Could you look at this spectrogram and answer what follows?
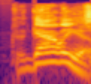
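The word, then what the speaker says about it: Gallyot: So my real last name is French, G-A-L-L-Y-O-T. T is silent. When I was signed on with the station, my boss at the time said, that's not going to work. – Yeah, I understand. – Yeah, people won't be able to pronounce that. And I said, give people the benefit of the doubt. Like, the T is silent. Just Galio.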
